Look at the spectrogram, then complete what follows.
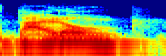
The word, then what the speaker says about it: Dairon: You're the only one that says Dairon. Dairon. Oh, because that's right. His girlfriend always give me shit because in Spanish, you put emphasis on one vowel or the other. My mother has always said Dairon.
